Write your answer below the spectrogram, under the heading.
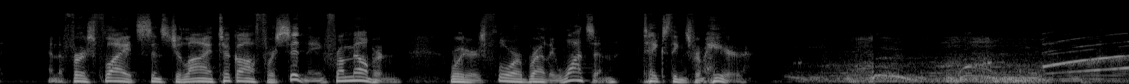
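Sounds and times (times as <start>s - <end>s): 
speech: 0.5s - 7.6s
sirens as cars cross the border from New South Wales into Victoria: 9.2s - 11.2s.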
